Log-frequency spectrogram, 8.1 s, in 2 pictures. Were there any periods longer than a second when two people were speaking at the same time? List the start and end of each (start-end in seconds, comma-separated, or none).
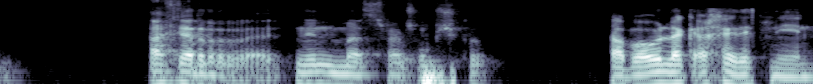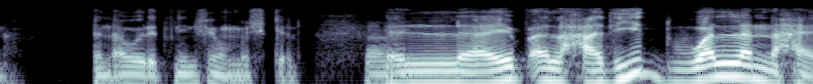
none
